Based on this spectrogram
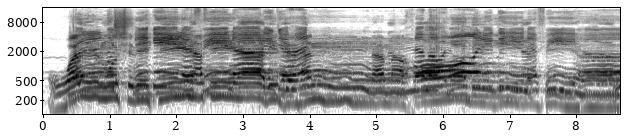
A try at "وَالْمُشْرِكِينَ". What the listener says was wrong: والمشرکین، یہاں پہ قاف بڑا پڑھا گیا ہے، یہاں پہ چھوٹا کاف پڑھنا ہے، دو نقطوں والا نہیں، دوسرا کاف پڑھنا ہے. والمشرکین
